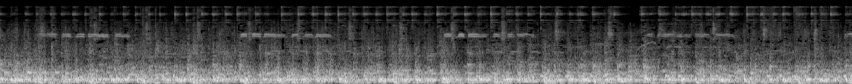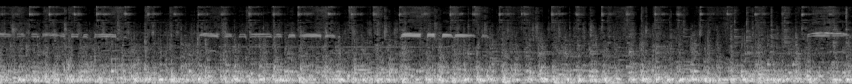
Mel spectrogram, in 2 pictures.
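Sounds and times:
hand drums playing: 0.0 - 17.0.

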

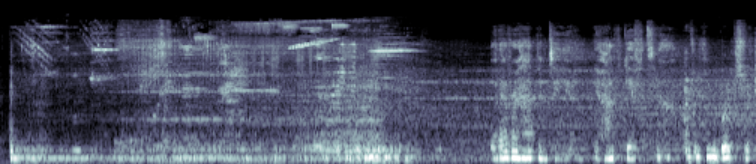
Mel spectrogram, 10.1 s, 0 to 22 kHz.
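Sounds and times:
high tone gliding upward: 0.2 - 7.1.

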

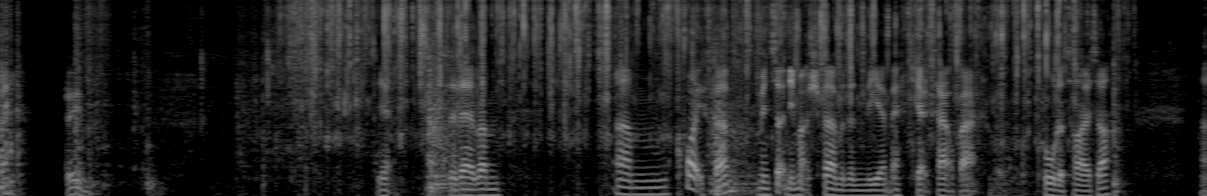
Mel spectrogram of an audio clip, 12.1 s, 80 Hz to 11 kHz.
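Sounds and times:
plastic bags rustling and crinkling: 2.4 - 11.4.

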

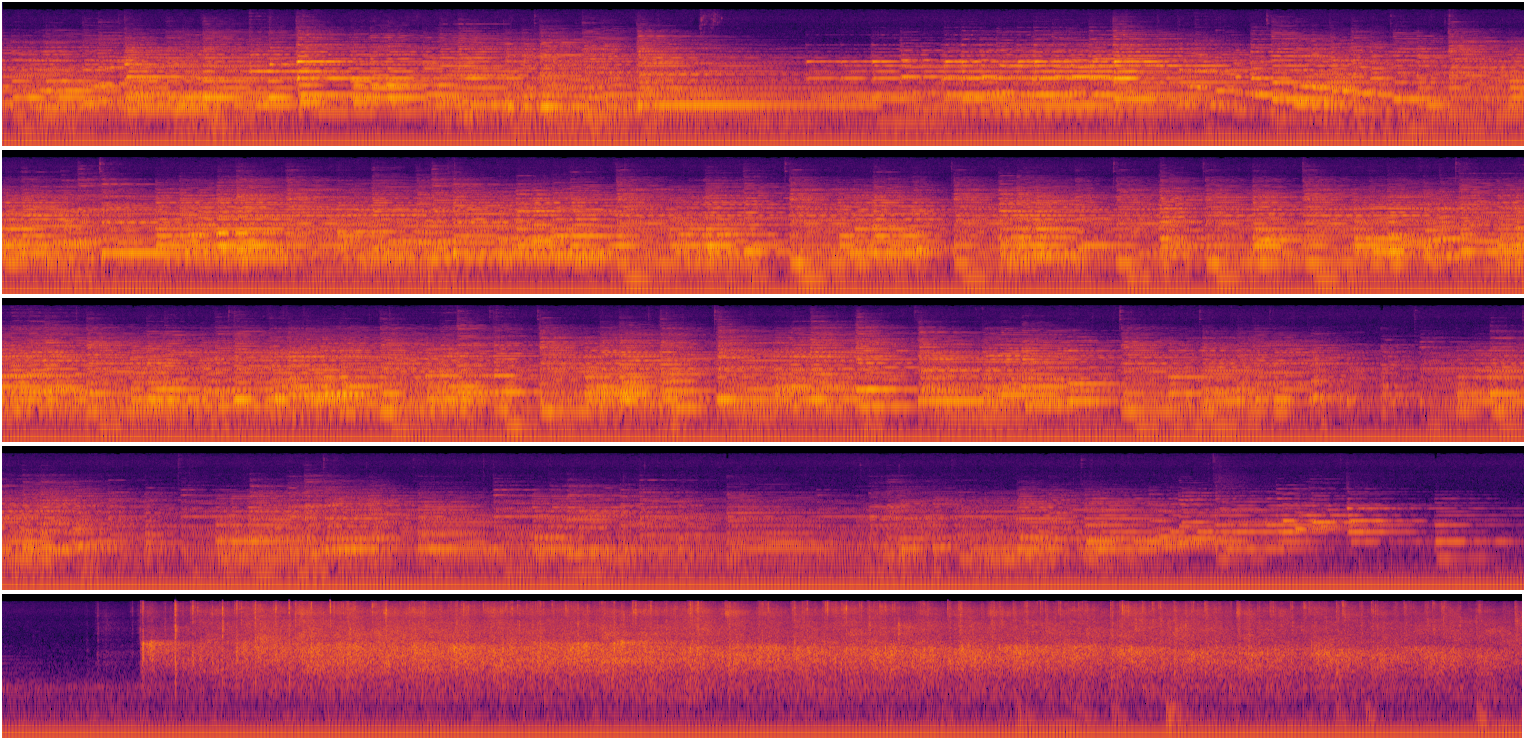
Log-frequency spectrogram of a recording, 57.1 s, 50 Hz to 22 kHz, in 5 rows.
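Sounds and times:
classical piano piece: 0.0 - 46.4, 47.1 - 57.0.

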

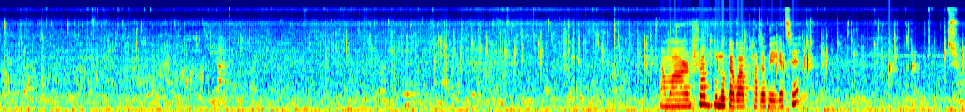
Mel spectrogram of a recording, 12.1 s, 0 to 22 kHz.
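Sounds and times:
frying oil sizzling and popping: 0.0 - 12.0.

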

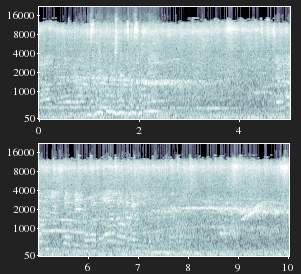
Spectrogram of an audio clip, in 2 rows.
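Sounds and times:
ghost train ride rumbling: 0.0 - 10.0.

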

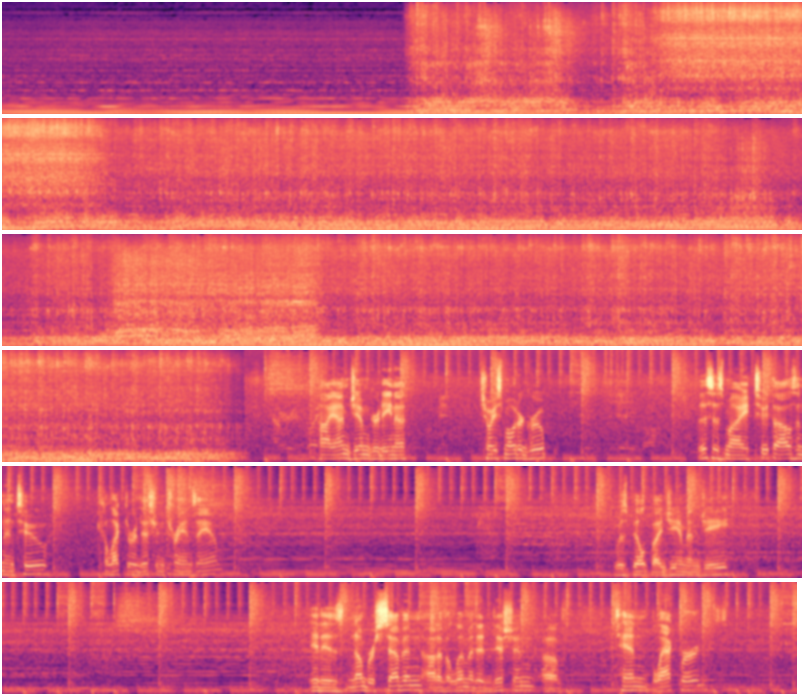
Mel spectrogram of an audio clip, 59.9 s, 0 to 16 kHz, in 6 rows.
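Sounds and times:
car engine revving: 5.0 - 59.9.

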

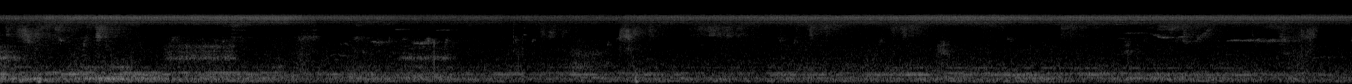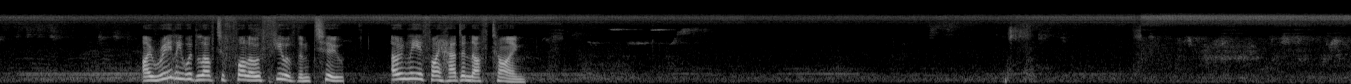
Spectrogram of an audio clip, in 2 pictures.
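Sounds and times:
insect chorus drone: 0.0 - 27.0.

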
